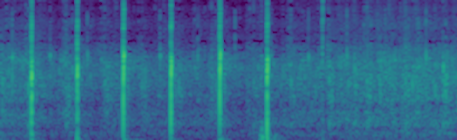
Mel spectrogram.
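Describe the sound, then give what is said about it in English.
Applause for the leaders of a delegation, in the form of a handful of sharp, evenly spaced claps, six crisp strikes in a steady rhythm, then a few fainter ones fading out. No one speaks. “give them a round of applause for the terrific job they have done in putting that group together.”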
